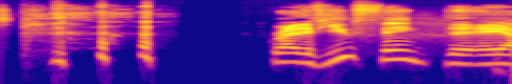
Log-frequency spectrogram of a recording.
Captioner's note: laughing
